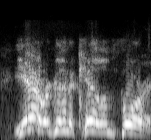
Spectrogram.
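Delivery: loud, high, hostile, pissed-off angry shout. Voicing a gang member whose face drops as he gets pissed: angry shout, NPC turning hostile. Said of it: "face drops, gets pissed, and he says".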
